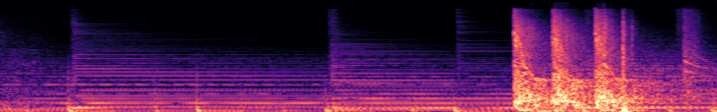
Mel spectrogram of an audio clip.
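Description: Gunshots from a RimWorld colony fight: a few isolated sharp shots early on, then a quick burst of several rapid shots near the end, all fairly faint over a steady hum.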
